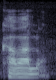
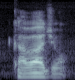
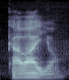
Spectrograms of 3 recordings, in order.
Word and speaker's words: caballo: So it's not caballo. I pronounce it as a J sound, like a J in English, caballo. But you'll also come across it. It's very common to pronounce it as a Y sound, like a Y. caballo, especially in Spain.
